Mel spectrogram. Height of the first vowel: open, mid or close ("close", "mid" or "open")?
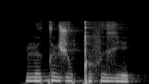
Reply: mid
